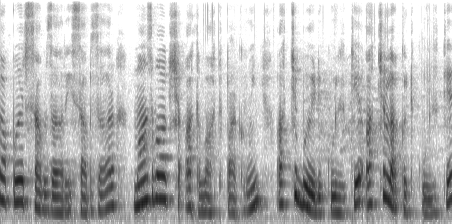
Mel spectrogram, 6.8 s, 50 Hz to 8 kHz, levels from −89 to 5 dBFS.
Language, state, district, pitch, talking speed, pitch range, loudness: Kashmiri, Punjab, Kapurthala, 205 Hz, 105 wpm, 155-250 Hz, -17 LUFS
